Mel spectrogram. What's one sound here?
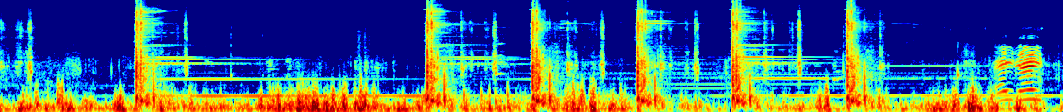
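Steel targets ring out with a metallic clang after hits.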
